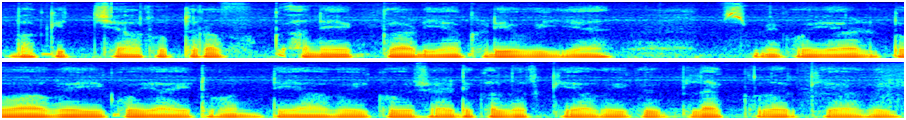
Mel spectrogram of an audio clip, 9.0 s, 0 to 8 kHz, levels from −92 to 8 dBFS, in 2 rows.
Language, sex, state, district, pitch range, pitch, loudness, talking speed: Hindi, male, Haryana, Charkhi Dadri, 85-90 Hz, 90 Hz, -16 LUFS, 200 wpm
